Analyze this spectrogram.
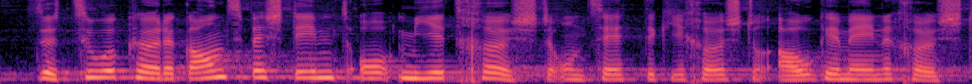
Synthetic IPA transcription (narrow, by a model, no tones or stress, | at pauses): d̥ət͡suəkhøːɾəɡɑnt͡sb̥eʃtɪmtʰomiətχœʃtəʊntsɛtːɪɡiχœʃtəʔɑlɡemɛɪnəχœʃtə̥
